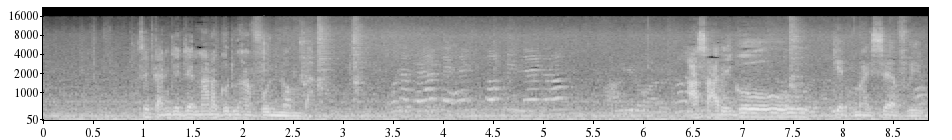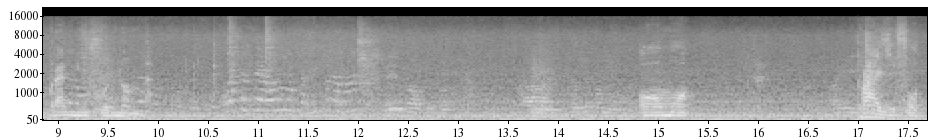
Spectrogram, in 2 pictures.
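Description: A man talks with animation close to a phone microphone.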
